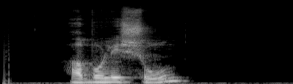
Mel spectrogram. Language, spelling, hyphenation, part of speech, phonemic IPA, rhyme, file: Norwegian Bokmål, abolisjon, ab‧o‧li‧sjon, noun, /abʊlɪˈʃuːn/, -uːn, NB - Pronunciation of Norwegian Bokmål «abolisjon».ogg
- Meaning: exemption from punishment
